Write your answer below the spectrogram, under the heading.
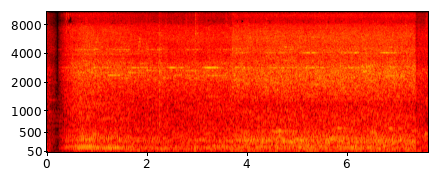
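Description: Street traffic running steadily: the low rumble of passing engines, starting abruptly just after the opening moment.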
